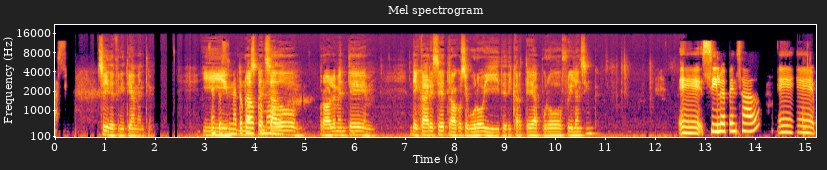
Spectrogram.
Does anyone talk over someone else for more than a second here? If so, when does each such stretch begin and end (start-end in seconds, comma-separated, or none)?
3.1-4.6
